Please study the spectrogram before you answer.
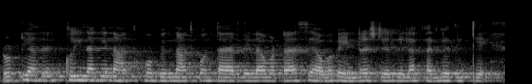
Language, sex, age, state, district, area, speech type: Kannada, female, 18-30, Karnataka, Hassan, rural, spontaneous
